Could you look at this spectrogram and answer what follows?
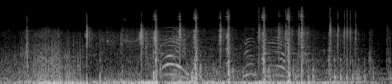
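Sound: gunfire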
